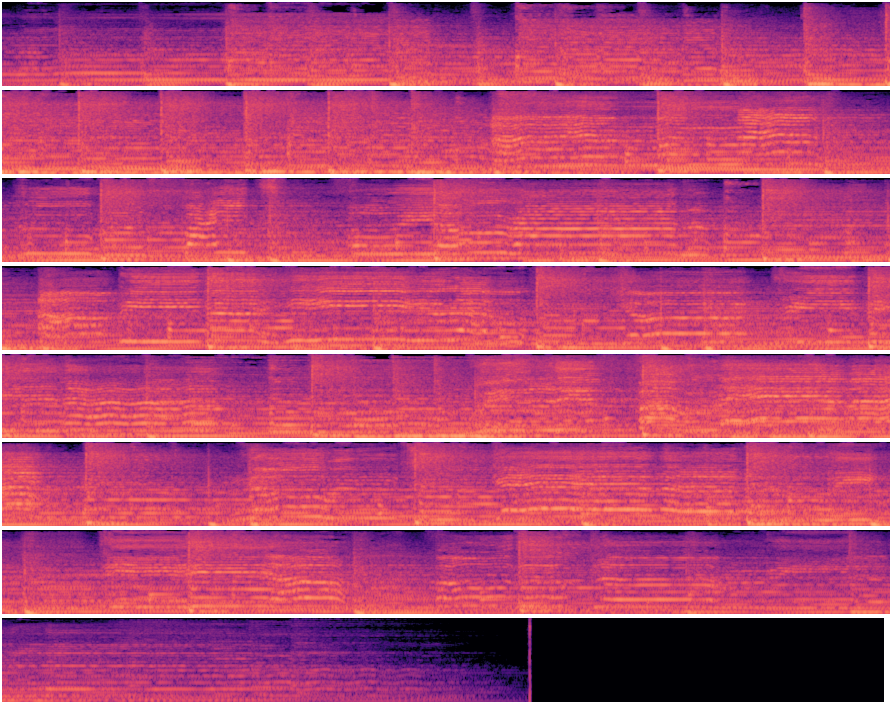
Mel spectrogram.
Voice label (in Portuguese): ROM VOCE E O AMOR DA MINHA VIDA MASC, Telemensagens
